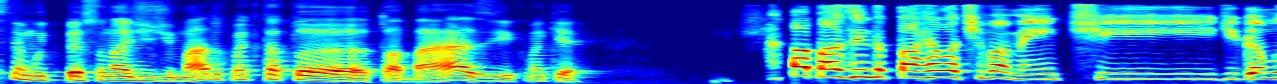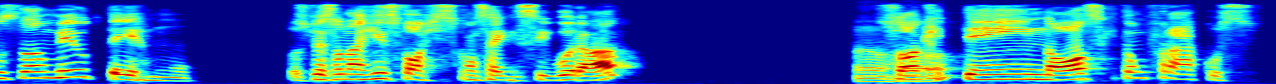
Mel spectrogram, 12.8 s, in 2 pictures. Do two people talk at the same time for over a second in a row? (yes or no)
no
